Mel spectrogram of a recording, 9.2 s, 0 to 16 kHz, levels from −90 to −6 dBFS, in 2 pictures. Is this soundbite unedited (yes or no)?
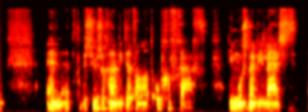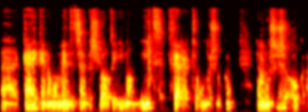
yes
